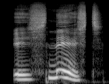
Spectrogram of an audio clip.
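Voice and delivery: mild protesting call. A narrator's reading. Little witch answers the scolding raven, calling out. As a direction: call it back in light protest. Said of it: "rief die kleine Hexe".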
